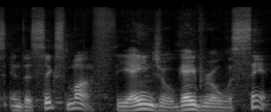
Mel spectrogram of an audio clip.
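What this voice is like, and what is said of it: Deep movie-trailer narrator voice. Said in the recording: “in my trailer voice... You hear that deep voice”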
